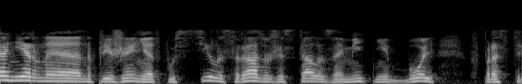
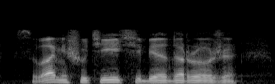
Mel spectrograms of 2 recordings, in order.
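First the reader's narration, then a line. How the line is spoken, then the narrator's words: Mild mutter under breath. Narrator (Russian): Уже беззлобно пробормотал себе под нос я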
